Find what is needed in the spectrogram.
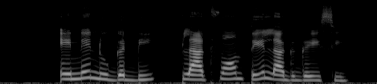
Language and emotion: Punjabi, neutral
